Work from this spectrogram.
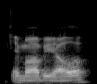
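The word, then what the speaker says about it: Iamaleava: Does anybody know how to pronounce his last name? Amaviala.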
